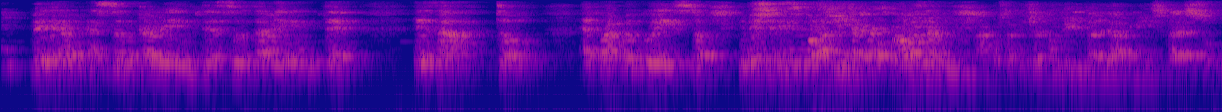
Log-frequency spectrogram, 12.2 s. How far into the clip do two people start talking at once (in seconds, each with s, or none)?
7.7 s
